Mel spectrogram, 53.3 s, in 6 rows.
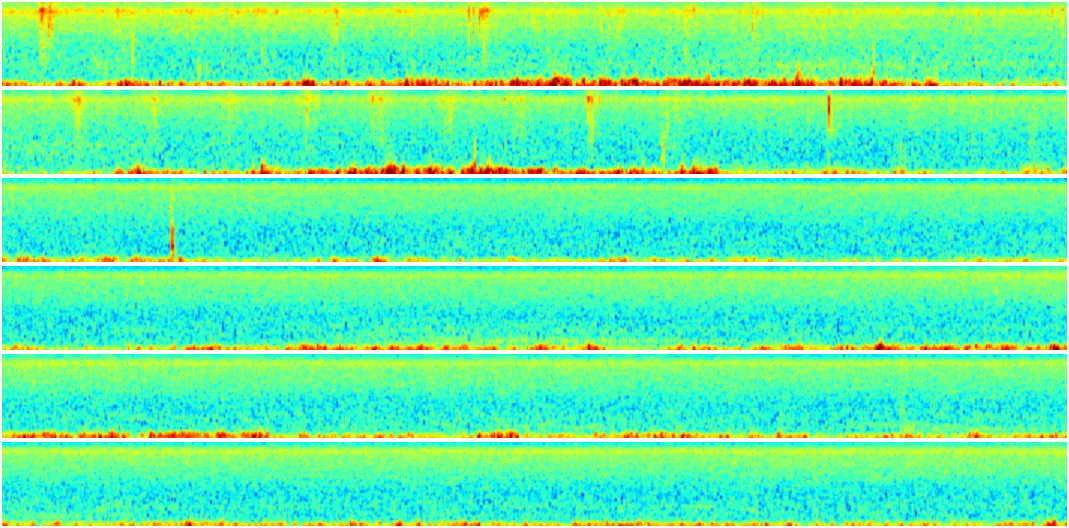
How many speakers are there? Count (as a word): zero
